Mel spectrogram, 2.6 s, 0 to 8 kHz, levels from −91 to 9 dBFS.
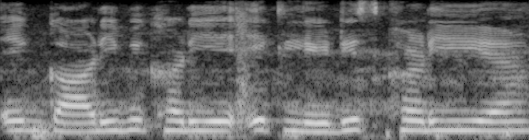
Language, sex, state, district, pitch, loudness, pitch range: Hindi, female, Bihar, Samastipur, 205 Hz, -12 LUFS, 200-210 Hz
